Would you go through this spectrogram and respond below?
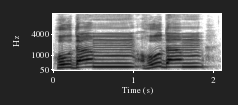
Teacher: تو یہ جو تھا نا ہدن تھا، ہدن، یہ نون اس میں سے ختم ہو گیا، نون تنوین کو ضم کر دیا میم میں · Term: ادغام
